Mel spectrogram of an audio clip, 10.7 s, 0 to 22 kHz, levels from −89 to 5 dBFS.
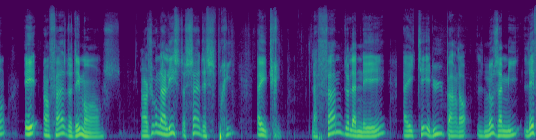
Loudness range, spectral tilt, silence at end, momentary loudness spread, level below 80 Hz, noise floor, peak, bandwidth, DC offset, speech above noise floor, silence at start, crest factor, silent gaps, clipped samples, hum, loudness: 2 LU; -6 dB/octave; 0 s; 13 LU; -46 dBFS; -59 dBFS; 0 dBFS; 16.5 kHz; under 0.1%; 38 dB; 0 s; 20 dB; none; under 0.1%; none; -21 LUFS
